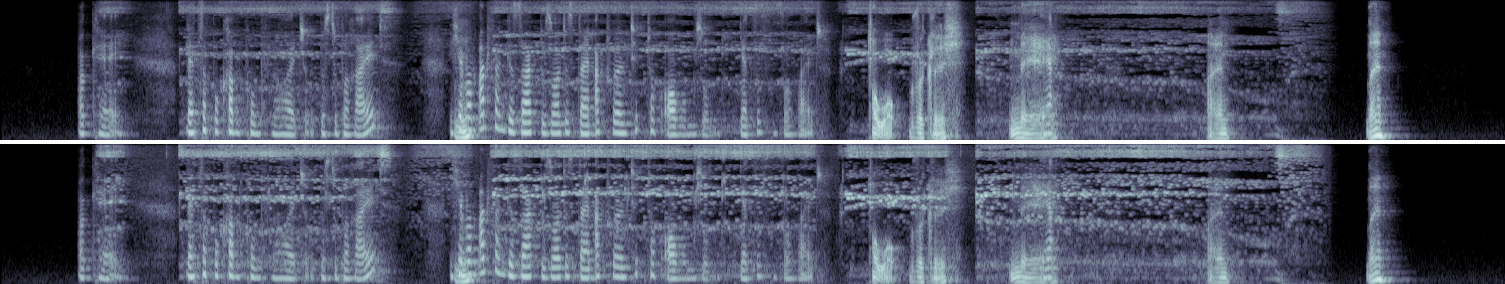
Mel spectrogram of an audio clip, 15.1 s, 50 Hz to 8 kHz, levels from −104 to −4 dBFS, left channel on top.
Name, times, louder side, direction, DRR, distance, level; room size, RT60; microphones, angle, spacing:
voice 1, 0.8-3.9 4.3-8.3 10.4-10.5, left 1 dB, 15° left, 0.9 m, -33 dB
sound 1, 1.0-1.3 1.7-13.2, right 11 dB, 75° right, 0.9 m, -34 dB
voice 2, 8.7-9.6 10.1-10.6 12.1-12.3 13.7-13.9, left 4 dB, 45° left, 0.4 m, -25 dB
11.0 x 7.7 x 4.3 m
head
